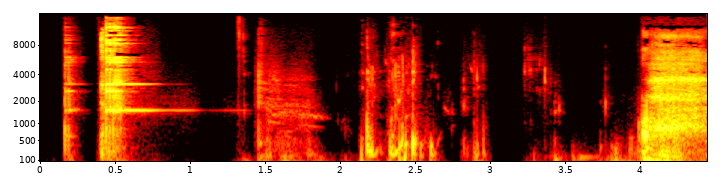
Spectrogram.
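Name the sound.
beer glasses clinking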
